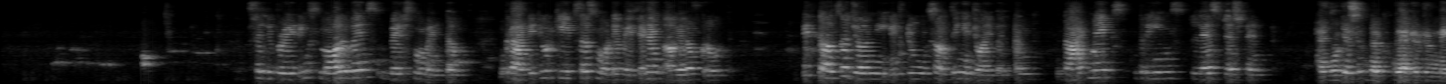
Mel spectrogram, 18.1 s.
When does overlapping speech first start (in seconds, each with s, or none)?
none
